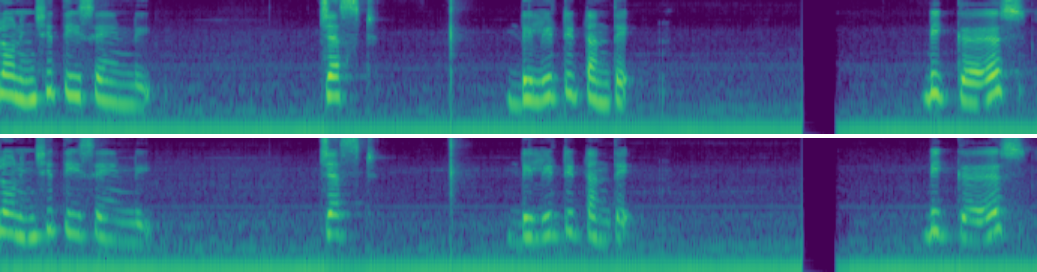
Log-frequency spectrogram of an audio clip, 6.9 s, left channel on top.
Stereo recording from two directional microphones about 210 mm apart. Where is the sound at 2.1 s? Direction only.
60° left (ahead or behind).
